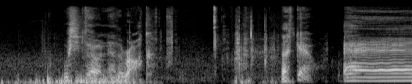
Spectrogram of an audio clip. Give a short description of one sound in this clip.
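Young men talk and laugh close by, outdoors.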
